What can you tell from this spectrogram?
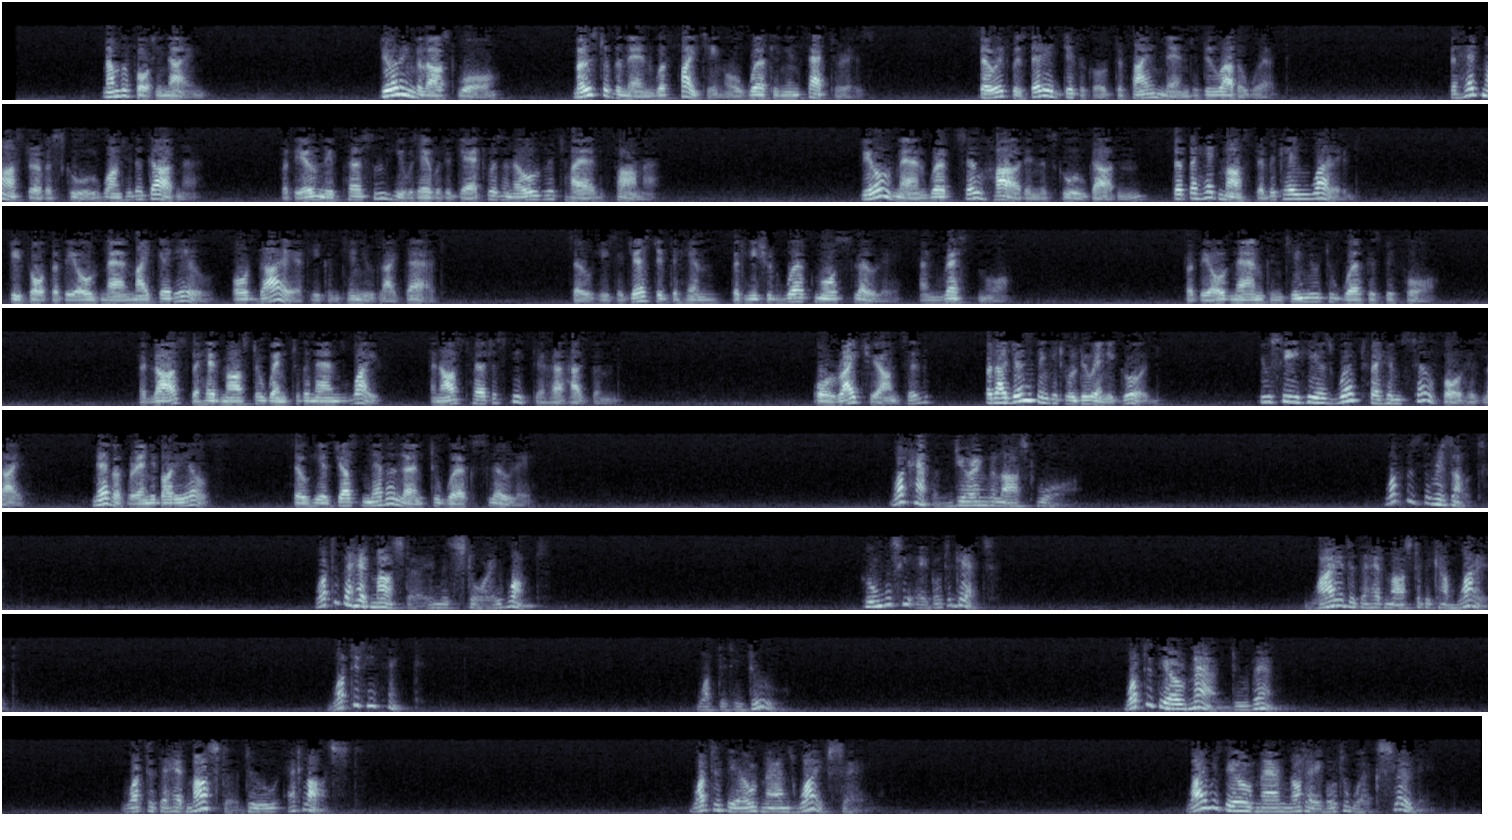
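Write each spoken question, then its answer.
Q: What happened during the last war?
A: Most men were fighting or working in factories

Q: What was the result?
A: It was very difficult to find men to do other work

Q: What did the headmaster in this story want?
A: A gardener

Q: Whom was he able to get?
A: An old retired farmer

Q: Why did the headmaster become worried?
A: The old man worked so hard in the garden

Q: What did he think?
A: The old man might get ill or die if he continued like that

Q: What did he do?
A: Suggested he work more slowly and rest more

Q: What did the old man do then?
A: Continued to work as before

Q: What did the headmaster do at last?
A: Went to the man's wife and asked her to speak to her husband

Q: What did the old man's wife say?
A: All right, but she didn't think it would do any good

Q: Why was the old man not able to work slowly?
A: He had always worked for himself, never for anybody else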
